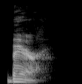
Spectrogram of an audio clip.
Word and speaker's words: Béxar: The Revolutionary Army settled into what would become known as the Siege of Béxar, or as the Anglos in the country had begun to pronounce it, Bear.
